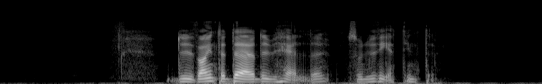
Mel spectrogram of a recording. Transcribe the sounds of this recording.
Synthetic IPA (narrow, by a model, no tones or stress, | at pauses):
d̪ɵvaɾɪnt̪əd̪æːɾd̪ɵɦɛ̰lːəɾsɔd̪ɵvḛːt̪ɪnt̪ʰə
